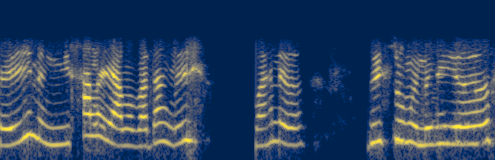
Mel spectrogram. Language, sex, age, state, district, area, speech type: Bodo, female, 18-30, Assam, Udalguri, rural, conversation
